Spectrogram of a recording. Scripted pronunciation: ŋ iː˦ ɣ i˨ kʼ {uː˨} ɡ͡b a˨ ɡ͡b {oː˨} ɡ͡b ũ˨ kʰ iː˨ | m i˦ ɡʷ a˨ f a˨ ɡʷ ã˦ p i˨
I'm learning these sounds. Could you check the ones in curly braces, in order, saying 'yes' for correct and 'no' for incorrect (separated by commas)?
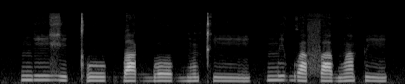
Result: yes, yes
